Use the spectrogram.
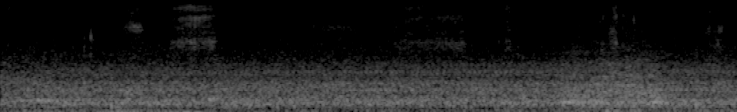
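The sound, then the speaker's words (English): Pen scratching across a graph as a line is drawn, a faint, continuous dry rasp of strokes with no pauses or talk. “Okay, let's put this on a graph. I'll draw on the graph.”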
